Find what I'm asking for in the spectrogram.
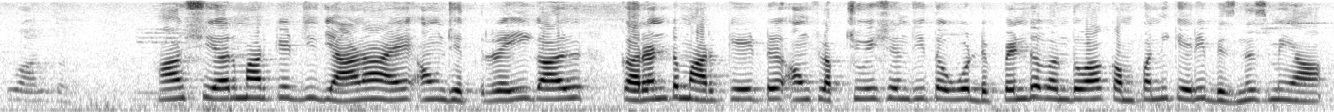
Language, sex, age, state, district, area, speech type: Sindhi, female, 45-60, Maharashtra, Thane, urban, spontaneous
